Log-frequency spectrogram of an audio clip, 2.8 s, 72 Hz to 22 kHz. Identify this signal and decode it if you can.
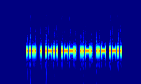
Morse code, heard as a keyed tone, about 46 wpm, 700 Hz. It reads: HELPFUL
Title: Seven Letter Words - 45wpm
